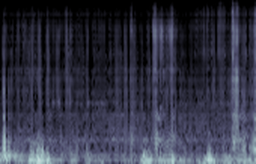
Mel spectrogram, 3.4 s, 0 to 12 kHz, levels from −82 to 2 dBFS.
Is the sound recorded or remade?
remade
